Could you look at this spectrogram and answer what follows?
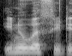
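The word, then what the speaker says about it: university: She studied at ইউনিভার্সিটি দেখো, ইউনিভার্সিটি ইউ কি, your উচ্চারণ ইউ এইভাবে হয়, ঠিক আছে? ইউ মানে কি, কনসোনেন্টের মতো উচ্চারণ, তাই এটার আনসার এ হবে। বাট ইউ তো অ্যাকচুয়ালি ভাওয়েল, অ্যাকচুয়ালি ইউ যেটা আছে ওয়ার্ড, এটা ভাওয়েল, অনেকে অ্যান করে দেবে, কিন্তু অ্যাকচুয়ালি না, এটা কনসোনেন্টের মতো সাউন্ড হয় ইউ, ওয়াই ও ইউ,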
